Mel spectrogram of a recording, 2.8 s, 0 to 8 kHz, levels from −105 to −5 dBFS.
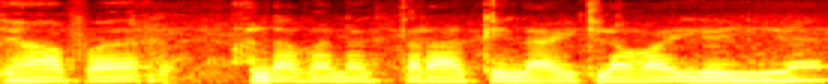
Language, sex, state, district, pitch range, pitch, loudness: Hindi, male, Uttar Pradesh, Ghazipur, 145-150 Hz, 145 Hz, -14 LUFS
